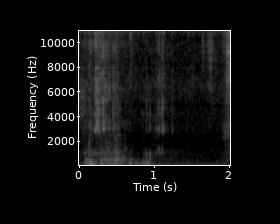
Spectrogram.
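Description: A short, soft rustle about a second long as cheese balls are grabbed from a plastic jar and pushed into an already crammed mouth.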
